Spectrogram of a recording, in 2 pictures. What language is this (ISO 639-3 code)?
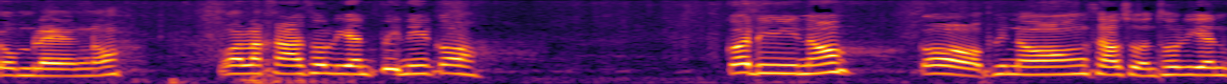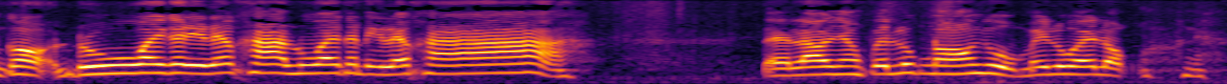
tha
